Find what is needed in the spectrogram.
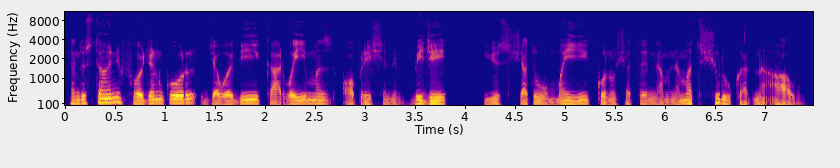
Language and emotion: Kashmiri, neutral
